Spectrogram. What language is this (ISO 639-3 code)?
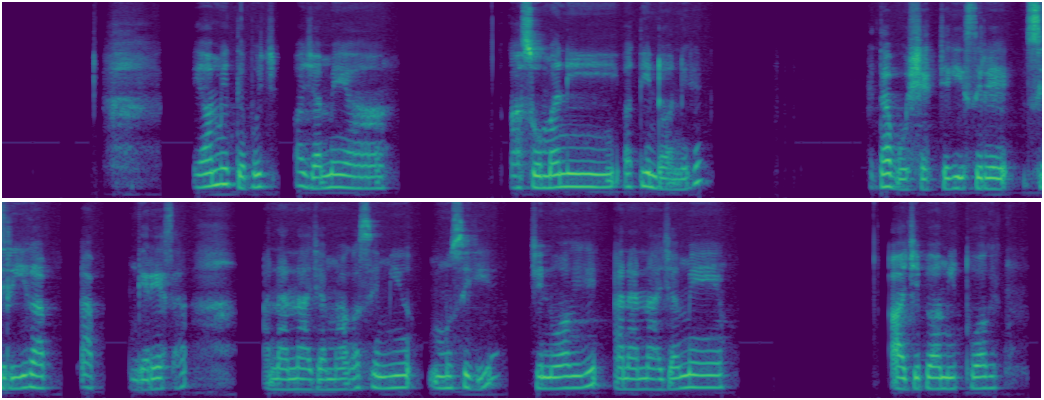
kln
